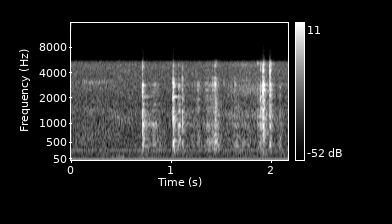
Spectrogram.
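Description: A few light metallic clicks and clinks, steel parts knocking together as a steel track plate is set onto an angle-iron welding jig, over a steady hum.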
